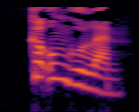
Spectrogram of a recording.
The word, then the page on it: keunggulan: indonesian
